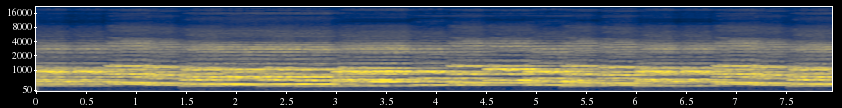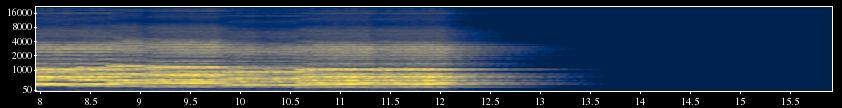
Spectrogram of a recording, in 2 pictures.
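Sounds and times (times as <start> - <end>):
people singing Moldovan carols: 0.0 - 12.7.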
